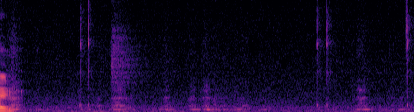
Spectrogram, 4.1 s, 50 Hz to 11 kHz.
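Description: A few faint, sparse clicks from a computer's mouse and keys as the on-screen 3D model is being changed, over quiet room tone.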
